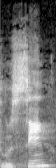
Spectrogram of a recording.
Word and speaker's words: Lusine: and you just state your name and then spell it for me please my name is lucine l-u-s-i-n-e you guys hearing her okay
